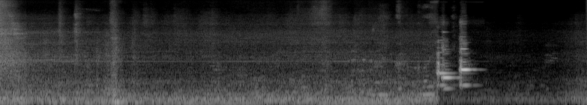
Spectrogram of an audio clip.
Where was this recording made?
on a subway train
